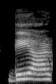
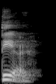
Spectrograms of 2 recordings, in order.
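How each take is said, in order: First: Two separate full words are said. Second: The words merge into one short syllable.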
